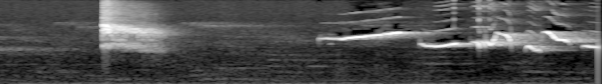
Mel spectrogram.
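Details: White-rumped shama, tail flicking nonstop, gives one harsh rasping note, a pause, then a smooth rising whistle running into a twisting whistled phrase.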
